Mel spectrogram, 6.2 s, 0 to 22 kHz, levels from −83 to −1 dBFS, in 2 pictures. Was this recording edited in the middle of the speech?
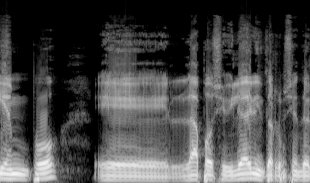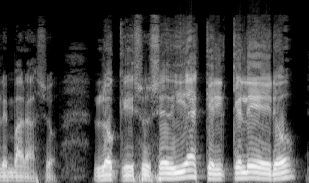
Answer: no; 0 cuts

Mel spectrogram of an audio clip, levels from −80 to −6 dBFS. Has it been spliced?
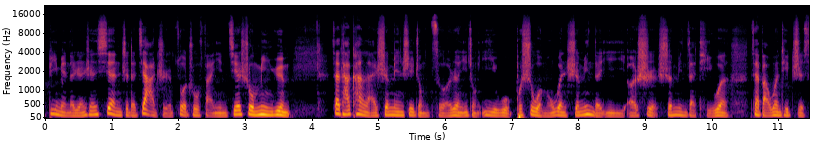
yes; 1 cut; at 1.9 s

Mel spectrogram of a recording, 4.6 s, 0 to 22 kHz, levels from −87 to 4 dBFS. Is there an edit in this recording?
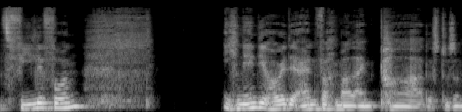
no; 0 cuts

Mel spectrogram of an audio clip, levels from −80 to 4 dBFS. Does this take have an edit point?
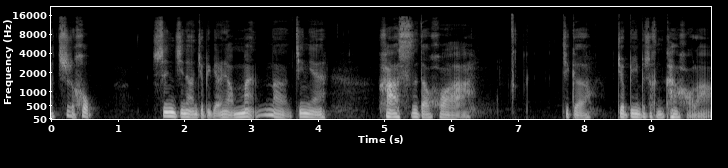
no; 0 cuts

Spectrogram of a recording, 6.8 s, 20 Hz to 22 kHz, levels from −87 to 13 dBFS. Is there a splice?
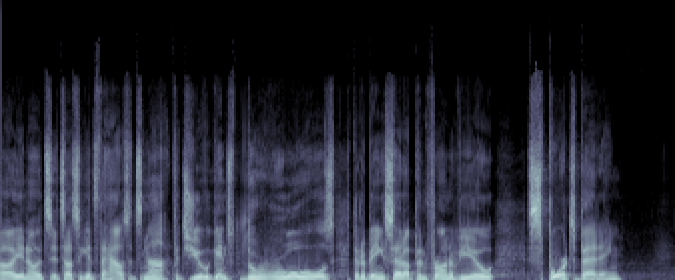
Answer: yes; 2 cuts; at 1.7 s, 5.2 s

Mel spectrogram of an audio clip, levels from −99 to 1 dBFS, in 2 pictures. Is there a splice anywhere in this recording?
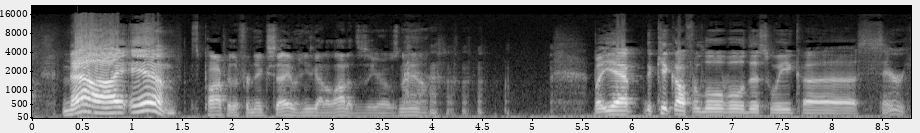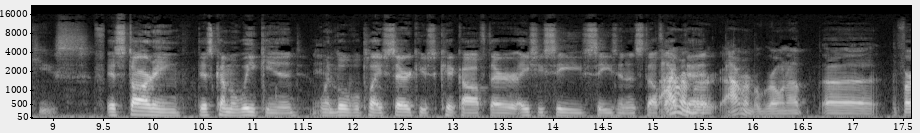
yes; 3 cuts; at 1.5 s, 9.5 s, 13.6 s

